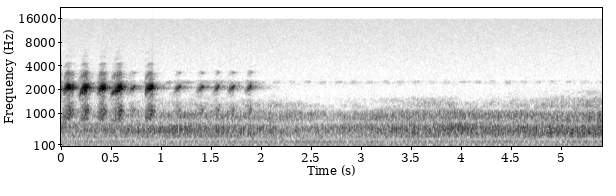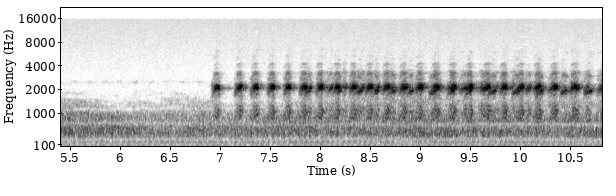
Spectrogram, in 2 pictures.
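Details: Tree frogs singing at night in a forest pond in mid-April, North-East Italy: rapid pulsed croaks, several per second, in bursts at start and end with a quieter stretch of broadband background murmur between.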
